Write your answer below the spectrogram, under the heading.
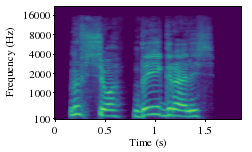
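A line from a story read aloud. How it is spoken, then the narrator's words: Shouting. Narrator (Russian): закричала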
